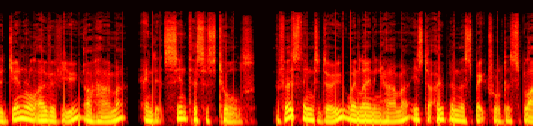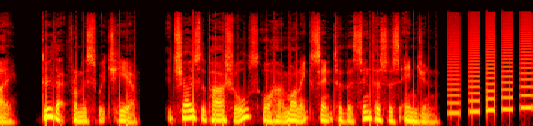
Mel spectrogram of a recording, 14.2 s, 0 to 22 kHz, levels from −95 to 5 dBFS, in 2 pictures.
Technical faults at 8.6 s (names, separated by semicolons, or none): periodic USB or driver dropouts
